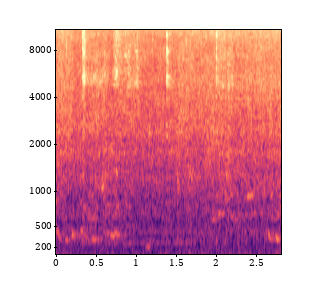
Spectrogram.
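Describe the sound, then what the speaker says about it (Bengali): Sliced onion and a bay leaf fry in hot oil at the start of a mutton curry, making a steady moderate sizzle broken by a few sharp crackles and light stirring. "এখানে তেলের মধ্যে পেঁয়াজ দিয়ে দিলাম একটা তেজপাতা পেঁয়াজ দিয়ে দিলাম পেঁয়াজটা ভালো করে ভাজা হোক"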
